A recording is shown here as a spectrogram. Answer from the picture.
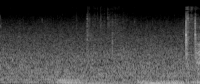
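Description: Fast river rapids rushing steadily below a waterfall.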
